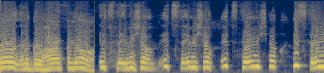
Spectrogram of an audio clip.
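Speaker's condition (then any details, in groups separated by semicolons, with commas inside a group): Traumatic brain injury; voice affected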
